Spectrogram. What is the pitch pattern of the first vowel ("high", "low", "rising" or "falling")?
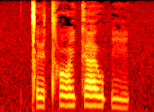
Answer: low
